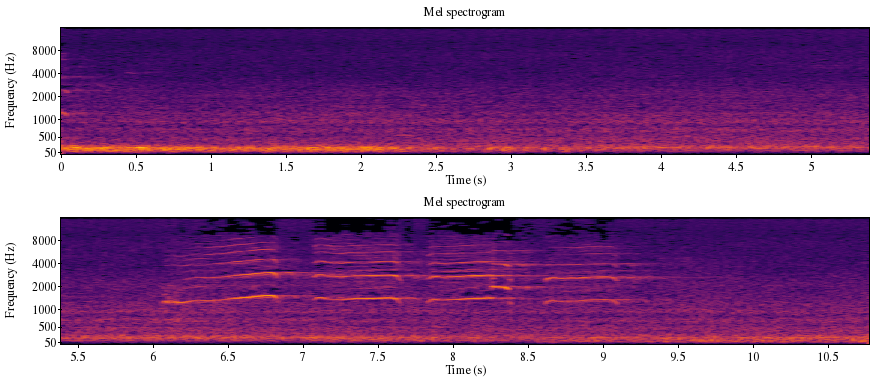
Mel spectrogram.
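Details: Eagle at the nest during feeding of its eaglets, with fish brought in. Mostly low hum and rustling at first, then about three seconds of quick, high, piping whistles with overtones, stuttered in a rapid chattering run.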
